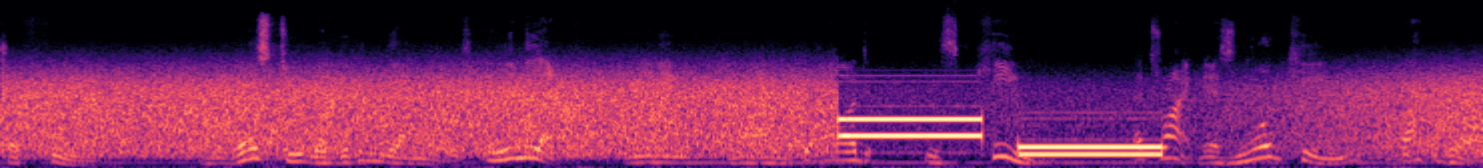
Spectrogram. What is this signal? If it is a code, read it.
Aircraft SELCAL, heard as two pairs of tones, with radio static. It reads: JP-AE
